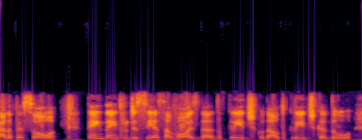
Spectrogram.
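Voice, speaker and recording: Speaking at a fairly slow pace, a woman uses vocal fry, her fairly high pitch moving with ordinary variation. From Brazil, São Paulo. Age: 40s. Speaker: life coach and lawyer. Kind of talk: interview.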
